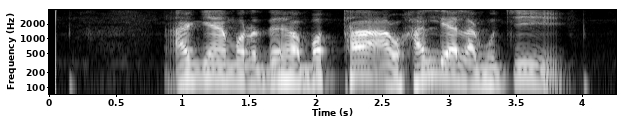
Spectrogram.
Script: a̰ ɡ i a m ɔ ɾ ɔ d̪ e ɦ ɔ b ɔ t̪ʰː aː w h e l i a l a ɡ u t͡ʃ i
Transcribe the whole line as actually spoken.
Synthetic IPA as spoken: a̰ ɡ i a m ɔ ɾ ɔ d̪ e ɦ ɔ b ɔ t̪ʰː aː w h a l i a l a ɡ u t͡ʃ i

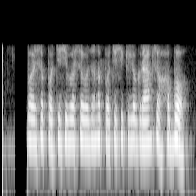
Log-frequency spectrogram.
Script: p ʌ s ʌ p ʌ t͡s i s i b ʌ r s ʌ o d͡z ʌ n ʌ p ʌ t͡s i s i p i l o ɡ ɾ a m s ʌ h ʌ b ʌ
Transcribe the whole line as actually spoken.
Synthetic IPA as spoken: b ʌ s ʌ p ʌ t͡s i s i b ʌ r s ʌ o d͡z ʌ n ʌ p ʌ t͡s i s i k i l o ɡ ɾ a m s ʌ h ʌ b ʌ

